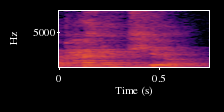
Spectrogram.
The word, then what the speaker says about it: Peltier: 제벡 이펙트, 제벡 효과인데 독일인이고 바로 그 다음에 펠티어. 이건 또 이게 독일 같은데 이건 프랑스. 펠티어 이펙트.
